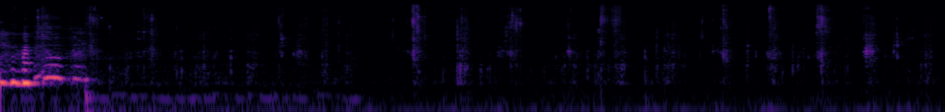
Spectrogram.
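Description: Loud crisp bites and chewing of cucumber salad and grilled duck leg, recorded close up in a rhythmic series after someone speaks briefly at the start.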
